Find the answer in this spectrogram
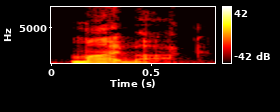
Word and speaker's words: Maibock: It's Maibock, or as it's pronounced in Germany, where the beer hails from, Maibock.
